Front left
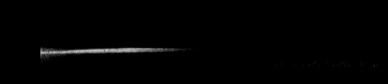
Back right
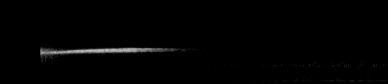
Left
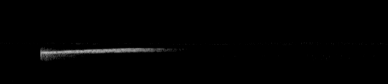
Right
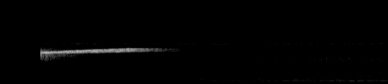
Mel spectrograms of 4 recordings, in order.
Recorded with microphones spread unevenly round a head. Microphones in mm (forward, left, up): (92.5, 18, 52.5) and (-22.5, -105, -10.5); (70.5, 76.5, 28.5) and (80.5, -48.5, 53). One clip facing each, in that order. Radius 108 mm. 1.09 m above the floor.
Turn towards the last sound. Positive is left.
turn(degrees=180)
